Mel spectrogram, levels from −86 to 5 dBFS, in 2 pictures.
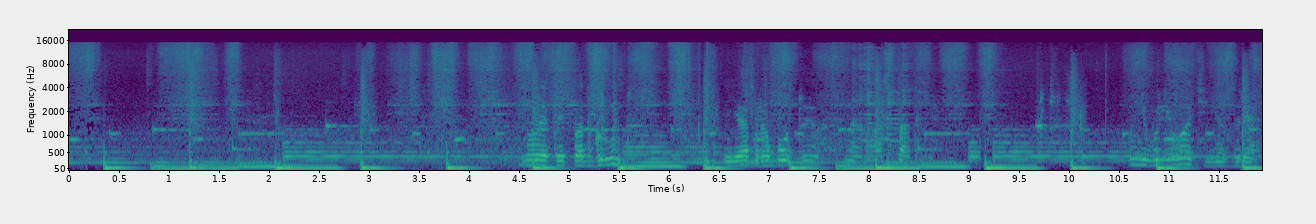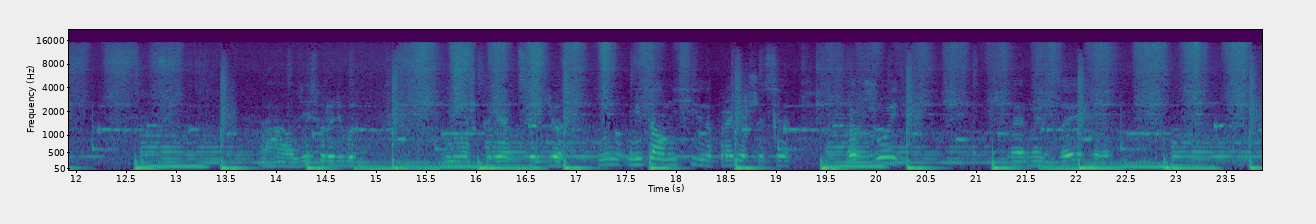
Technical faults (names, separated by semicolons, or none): none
